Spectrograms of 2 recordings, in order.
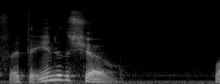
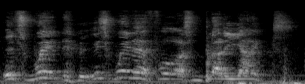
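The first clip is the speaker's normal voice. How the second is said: high, softer mock Aussie voice; bad Australian accent; 11 semitones higher, 5 dB quieter than usual. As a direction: badly fake an Australian, pitched up high. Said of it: "That's a horrible accent".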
